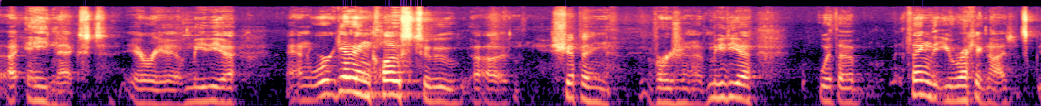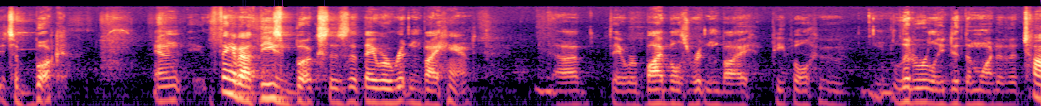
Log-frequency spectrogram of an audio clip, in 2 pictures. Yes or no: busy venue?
yes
